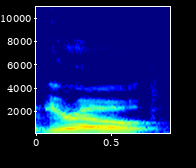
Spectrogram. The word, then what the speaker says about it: eero: Yeah, so eero is actually a complete mispronunciation of the architect Eero Saarinen. We completely Americanized it.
